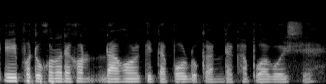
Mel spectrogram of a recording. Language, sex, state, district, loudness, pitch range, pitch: Assamese, male, Assam, Sonitpur, -19 LUFS, 120-140 Hz, 130 Hz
